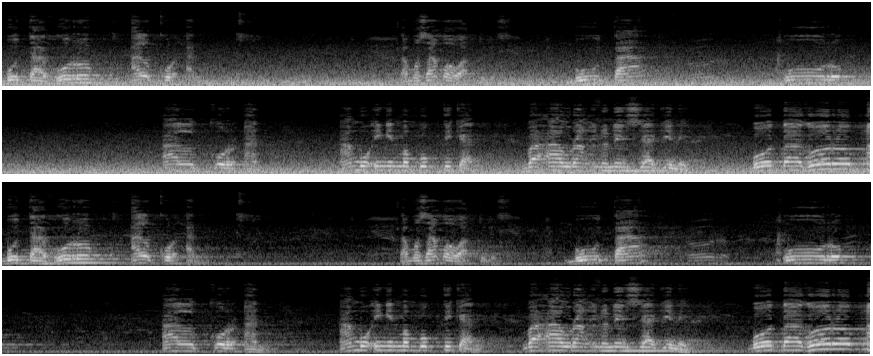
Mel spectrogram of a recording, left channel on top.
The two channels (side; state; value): left; noise; rumble, 2 dB below the sound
